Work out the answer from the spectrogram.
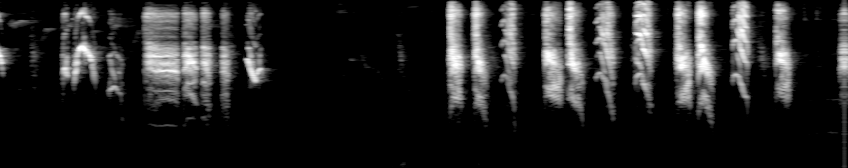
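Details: Baham-type long-tailed shrike in lively song, used to provoke other shrikes to join in. Grating squawks and a long harsh note open the clip; after a short pause comes a rapid, regular string of sharp chattering notes.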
